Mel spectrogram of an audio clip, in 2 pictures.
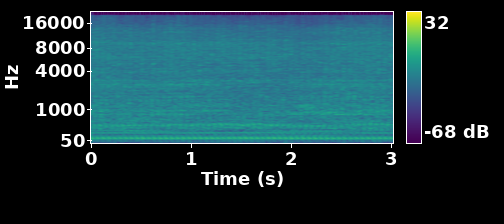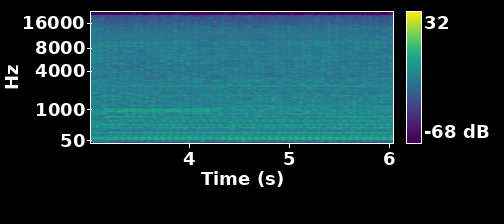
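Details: Case 222 lawn and garden tractor that sat about four years, now running after starting fluid with the air cleaner off: small engine chugging at a steady, slightly lumpy beat and keeps running on its own.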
